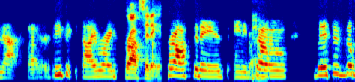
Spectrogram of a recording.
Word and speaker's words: peroxidase: is producing antibodies to fire paradoxides am I saying that right Paradox no peroxidase everybody has different ways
